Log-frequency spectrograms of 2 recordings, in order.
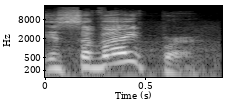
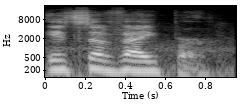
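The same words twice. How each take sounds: First: It is run together with a Southern twang. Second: It is said in a neutral, clearly separated way. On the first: "strung it all together with a little southern twang" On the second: "But I did not say it like that"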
